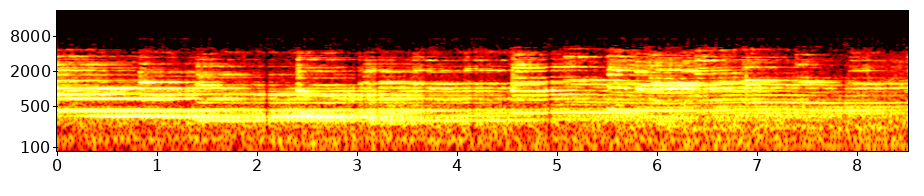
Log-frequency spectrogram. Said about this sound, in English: on Aspen Island in the lake is a 53 bell carillon presented to Canberra by the British government to commemorate the city's half century. Three concrete towers faced with white quartz support the bells which can be heard regularly across the lake.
